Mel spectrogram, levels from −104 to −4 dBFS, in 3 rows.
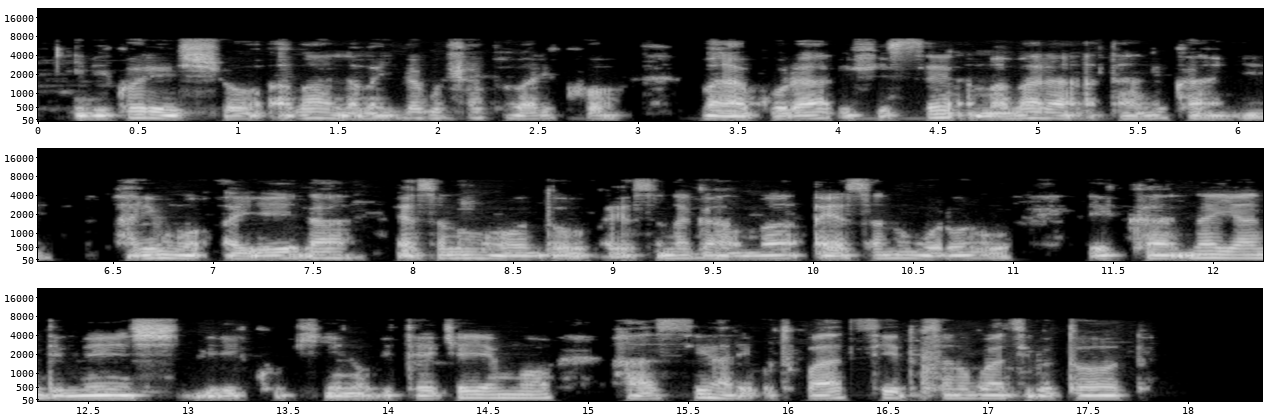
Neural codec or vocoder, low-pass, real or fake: none; 7.2 kHz; real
